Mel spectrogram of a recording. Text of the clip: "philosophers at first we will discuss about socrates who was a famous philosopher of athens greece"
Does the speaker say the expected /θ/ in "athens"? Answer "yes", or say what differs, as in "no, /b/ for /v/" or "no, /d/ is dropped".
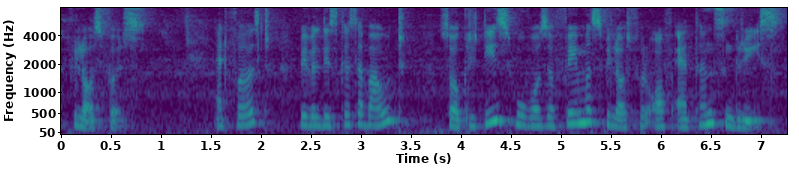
no, /t/ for /θ/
